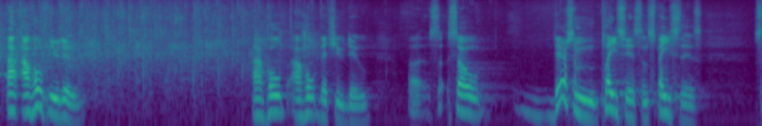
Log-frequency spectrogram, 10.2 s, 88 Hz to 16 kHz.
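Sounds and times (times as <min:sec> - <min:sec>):
congregation clapping during a church sermon: 0:00.0 - 0:04.5
speech: 0:00.1 - 0:01.2, 0:03.4 - 0:09.5.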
